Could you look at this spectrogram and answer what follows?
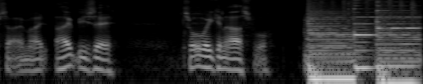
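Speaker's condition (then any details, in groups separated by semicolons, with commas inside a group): Motor neurone disease; progressive decline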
